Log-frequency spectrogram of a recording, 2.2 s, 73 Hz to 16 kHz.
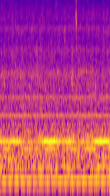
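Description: A Bulk Reef Supply 150 gallon per day RO/DI unit running with a steady pump hum and constant rushing water flow, close and even with no pauses.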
